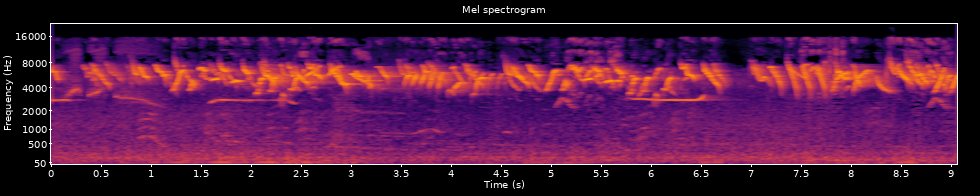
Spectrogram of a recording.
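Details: Oriental white-eye flock-style ngeriwik twittering used to provoke singing: very high, busy chirping runs almost continuously, briefly dipping quiet near the end before resuming.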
